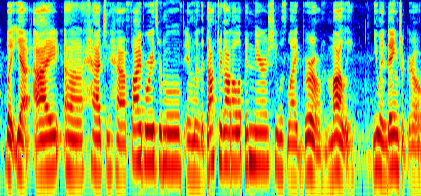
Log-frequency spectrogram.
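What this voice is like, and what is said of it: Fast, stuttery speech. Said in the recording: “I don't know why I'm so stuttery right now. I think I'm talking too fast”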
